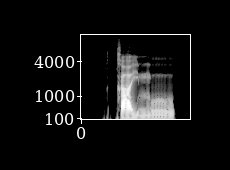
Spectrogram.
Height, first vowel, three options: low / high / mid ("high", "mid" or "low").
low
